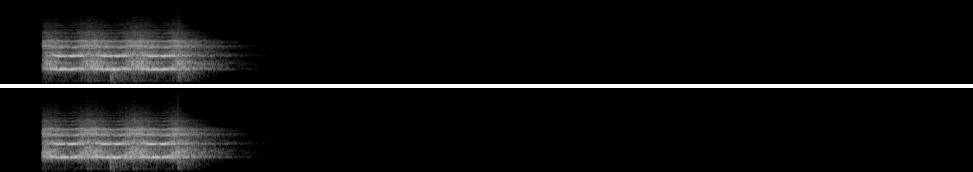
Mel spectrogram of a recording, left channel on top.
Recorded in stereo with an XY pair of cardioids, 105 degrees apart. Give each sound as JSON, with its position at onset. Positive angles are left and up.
{"t": 0.4, "sound": "a scream", "azimuth_deg": -50, "distance_m": 0.8}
